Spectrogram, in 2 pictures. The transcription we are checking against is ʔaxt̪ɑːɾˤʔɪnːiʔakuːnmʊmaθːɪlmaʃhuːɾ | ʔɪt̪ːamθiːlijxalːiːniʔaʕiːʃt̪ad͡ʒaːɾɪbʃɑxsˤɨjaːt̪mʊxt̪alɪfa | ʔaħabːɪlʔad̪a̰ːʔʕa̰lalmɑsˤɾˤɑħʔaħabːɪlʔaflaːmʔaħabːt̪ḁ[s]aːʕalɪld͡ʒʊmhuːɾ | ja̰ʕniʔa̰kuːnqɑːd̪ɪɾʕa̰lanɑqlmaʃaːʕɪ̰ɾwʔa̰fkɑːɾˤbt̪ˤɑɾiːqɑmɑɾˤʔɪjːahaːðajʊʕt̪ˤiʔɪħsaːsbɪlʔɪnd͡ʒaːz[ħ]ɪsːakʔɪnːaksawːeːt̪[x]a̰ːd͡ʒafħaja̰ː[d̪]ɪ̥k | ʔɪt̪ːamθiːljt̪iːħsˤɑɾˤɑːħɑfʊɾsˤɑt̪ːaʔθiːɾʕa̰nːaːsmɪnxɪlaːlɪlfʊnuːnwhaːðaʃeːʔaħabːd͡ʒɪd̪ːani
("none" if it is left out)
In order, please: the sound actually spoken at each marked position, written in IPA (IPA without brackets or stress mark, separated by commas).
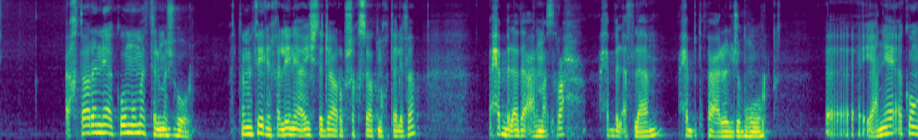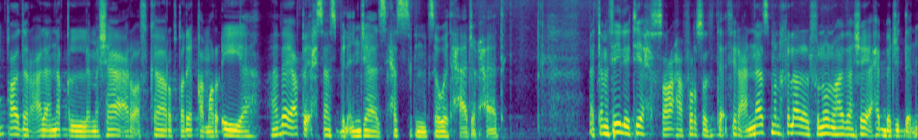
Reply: f, ħ, ħ, t̪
